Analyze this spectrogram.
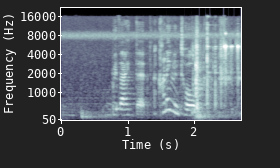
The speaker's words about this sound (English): You're knocking everything around on the table.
